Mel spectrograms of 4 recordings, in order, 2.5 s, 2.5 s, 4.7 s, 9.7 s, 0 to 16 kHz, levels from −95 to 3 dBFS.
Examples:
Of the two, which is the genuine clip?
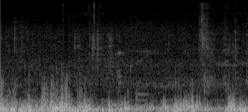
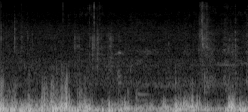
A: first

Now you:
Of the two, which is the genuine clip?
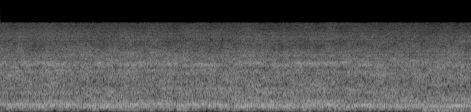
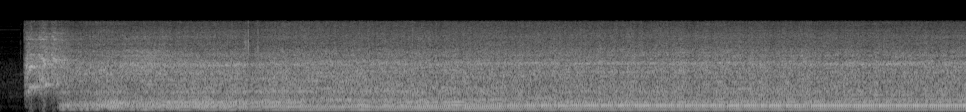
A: second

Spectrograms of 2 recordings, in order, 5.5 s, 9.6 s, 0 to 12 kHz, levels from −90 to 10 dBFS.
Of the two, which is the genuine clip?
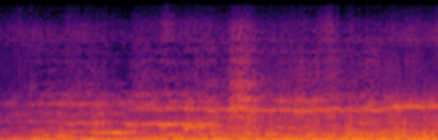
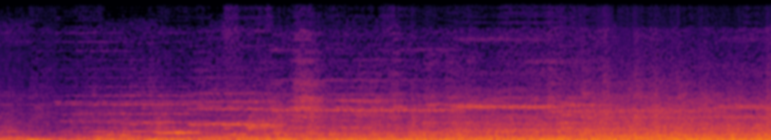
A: second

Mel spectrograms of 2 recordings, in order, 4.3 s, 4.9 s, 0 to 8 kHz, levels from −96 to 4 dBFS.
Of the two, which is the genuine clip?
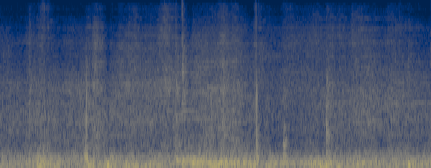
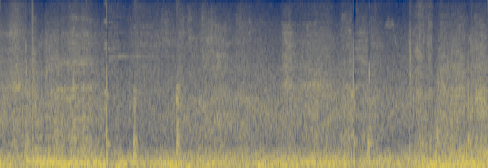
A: second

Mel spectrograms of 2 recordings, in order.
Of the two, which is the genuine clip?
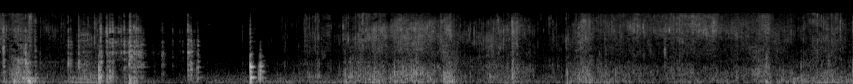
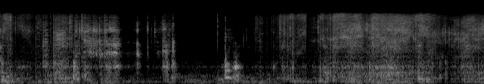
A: first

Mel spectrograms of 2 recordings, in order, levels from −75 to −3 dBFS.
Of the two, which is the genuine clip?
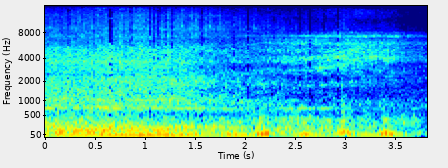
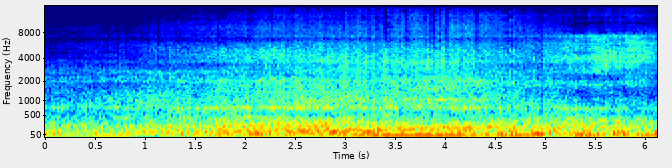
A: first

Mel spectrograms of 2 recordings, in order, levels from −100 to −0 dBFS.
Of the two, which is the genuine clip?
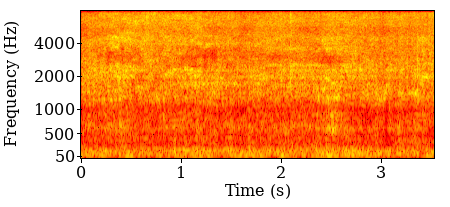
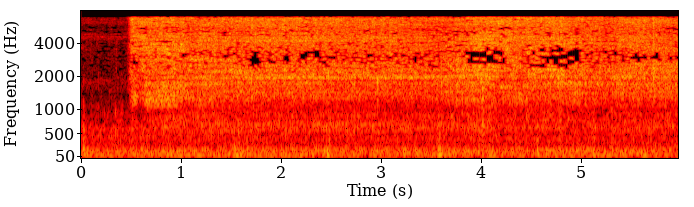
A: second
